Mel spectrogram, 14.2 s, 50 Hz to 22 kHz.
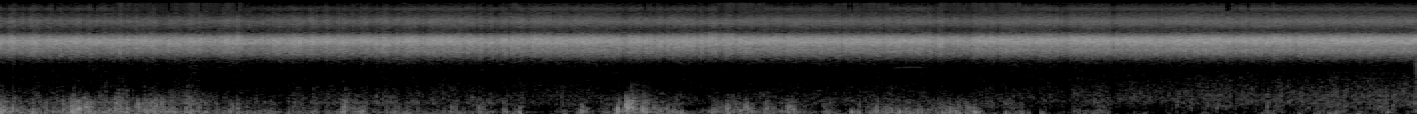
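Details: Cicada emergence on May 20th, 2034: a loud, even, high buzzing wall of sound from countless cicadas runs without pause, with faint low thumps and rustling below.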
